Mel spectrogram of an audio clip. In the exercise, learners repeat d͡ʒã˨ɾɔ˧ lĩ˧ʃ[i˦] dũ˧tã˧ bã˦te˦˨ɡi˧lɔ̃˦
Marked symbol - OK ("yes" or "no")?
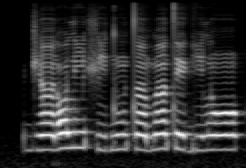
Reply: no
